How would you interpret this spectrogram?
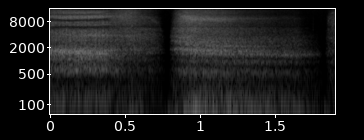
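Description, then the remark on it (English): Someone imitates heavy, airy breathing like a person unintentionally breathing into a phone on a voicemail, with two long breaths separated by brief pauses and no words spoken. “It was just like somebody breathing into the phone, but not like intentionally breathing.”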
